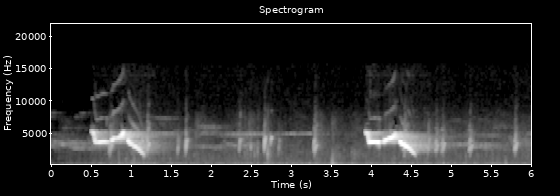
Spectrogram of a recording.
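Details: Taiwan Yuhina (Yuhina brunneiceps), Taiwan's endemic mountain bird, giving two bright, high, slurred phrases about three seconds apart, each with a quick downward sweep, with faint chirps of other birds between.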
